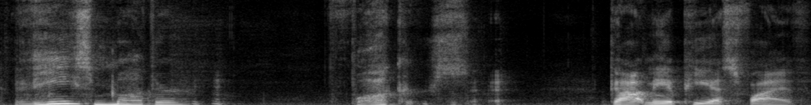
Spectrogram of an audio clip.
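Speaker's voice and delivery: drawn out high and amazed; slow high gasp of disbelief; overwhelmed. Real, not acted. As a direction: stretch it out, floored by the gift. Overwhelmed opening the gift.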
